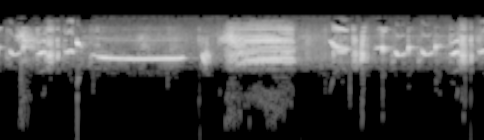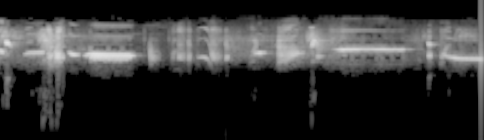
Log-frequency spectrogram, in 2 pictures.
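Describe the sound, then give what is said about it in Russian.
Eurasian bullfinch calls, soft piping whistles mixed with busy chirps and buzzy notes, fairly loud, continuing without pause for about ten seconds with no voices. “Однако этих веселых красногрудых птиц мы видим все реже, и записать голос снегиря тоже редкость.”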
